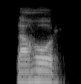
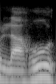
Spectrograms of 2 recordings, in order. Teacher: لاہور کا درست تلفظ مجہول ہے، لاہور، لیکن اگر آپ عربی میں ادا کریں گے تو اس کو لاہور کہیں گے، لاہور بھی لاہور۔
